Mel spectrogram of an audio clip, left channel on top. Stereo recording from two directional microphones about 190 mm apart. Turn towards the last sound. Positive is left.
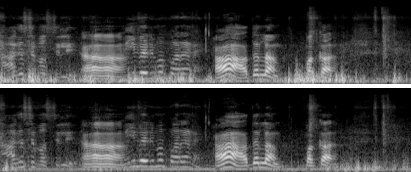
turn(degrees=-15)  # may be behind; listen again after turning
